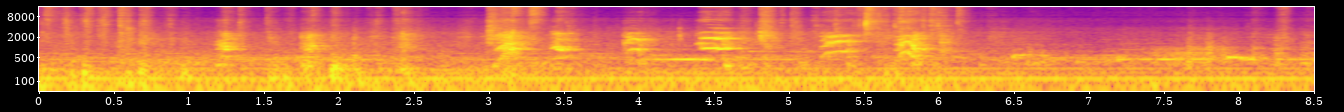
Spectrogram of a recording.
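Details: Five-week-old Puggle puppies whimpering softly: a loose string of short, high, squeaky whines and yips spread over several seconds, some rising or wavering, over a low steady hum in a quiet room.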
